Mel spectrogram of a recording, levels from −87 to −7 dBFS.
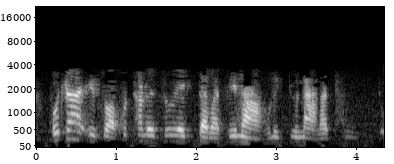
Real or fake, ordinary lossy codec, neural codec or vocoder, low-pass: real; MP3, 16 kbps; none; 3.6 kHz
